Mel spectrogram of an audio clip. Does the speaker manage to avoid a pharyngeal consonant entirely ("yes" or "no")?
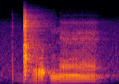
yes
